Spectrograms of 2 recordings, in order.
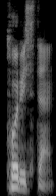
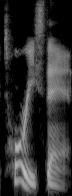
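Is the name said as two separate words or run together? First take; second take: run together; separate. First: It is said quickly, run together. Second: It is said as two separate words. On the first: It sounds like the Japanese pronunciation of Tristan. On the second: A bird fan who stans the bird.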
